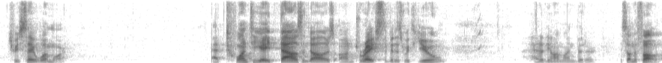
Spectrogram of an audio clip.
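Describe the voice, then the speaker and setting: A man's voice: medium pitch, a bit bright. A man working as a fine art auctioneer, calling a live sale with polite, courteous patter that keeps repeating the bids. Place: live auction room in a hotel.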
